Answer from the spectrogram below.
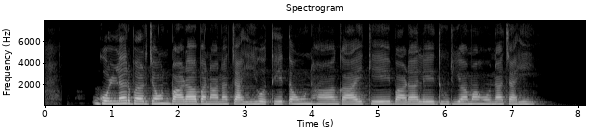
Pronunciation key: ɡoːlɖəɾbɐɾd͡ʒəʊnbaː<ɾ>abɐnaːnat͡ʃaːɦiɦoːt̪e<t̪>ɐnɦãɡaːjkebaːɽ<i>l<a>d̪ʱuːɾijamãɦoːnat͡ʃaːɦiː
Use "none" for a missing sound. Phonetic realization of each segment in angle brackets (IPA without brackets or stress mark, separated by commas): ɽ, t̪, a, e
